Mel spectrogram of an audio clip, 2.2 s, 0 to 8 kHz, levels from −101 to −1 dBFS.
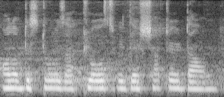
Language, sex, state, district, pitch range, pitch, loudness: English, female, Assam, Kamrup Metropolitan, 180-190 Hz, 190 Hz, -14 LUFS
